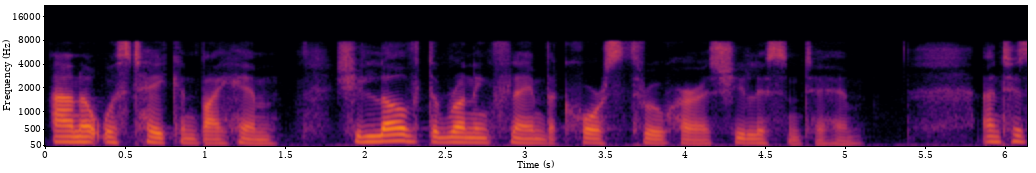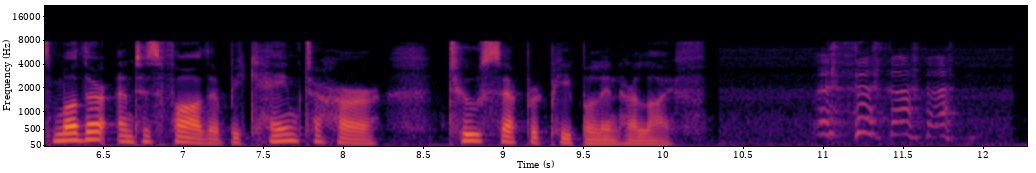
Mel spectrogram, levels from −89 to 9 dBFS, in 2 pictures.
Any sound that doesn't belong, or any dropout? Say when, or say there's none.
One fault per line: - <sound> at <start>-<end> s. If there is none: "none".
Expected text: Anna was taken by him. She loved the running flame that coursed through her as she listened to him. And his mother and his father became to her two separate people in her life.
- laugh at 10.9-12.0 s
